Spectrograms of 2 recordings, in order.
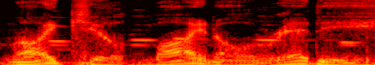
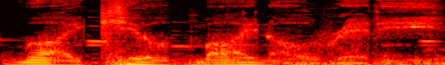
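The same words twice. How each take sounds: First: It is said in a lighter, less serious tone. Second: It is said in a serious tone.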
